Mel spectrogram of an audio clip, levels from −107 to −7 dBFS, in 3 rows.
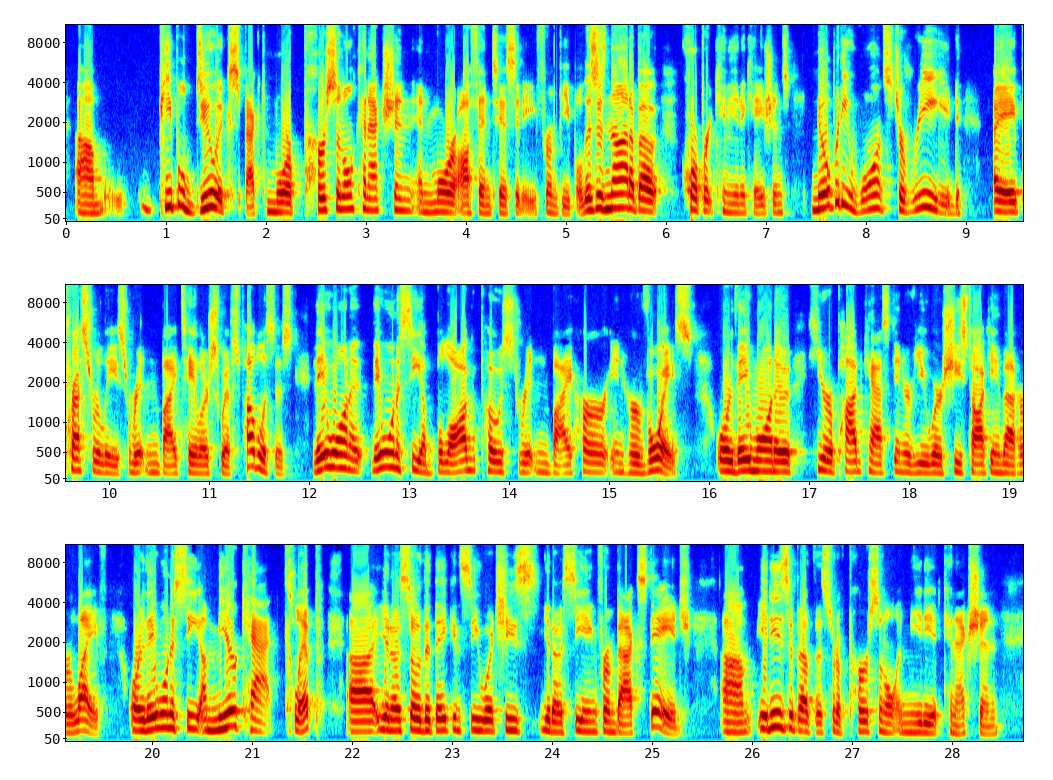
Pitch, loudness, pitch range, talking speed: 180 Hz, -12 LUFS, 160-205 Hz, 190 wpm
